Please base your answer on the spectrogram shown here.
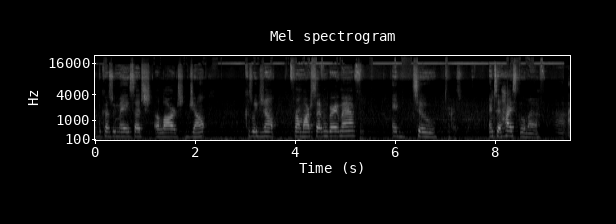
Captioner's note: none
